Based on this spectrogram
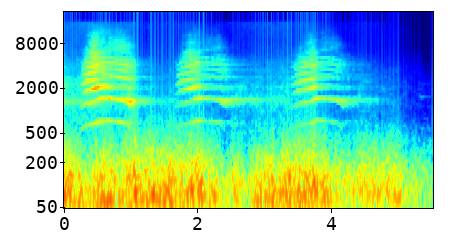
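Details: Free-roaming Indian peafowl calling in the background on a morning while a male and female preen each other: three loud, nasal, wailing calls with rich harmonics, each about a second long, repeated roughly every 1.6 seconds over a low rumbling background.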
